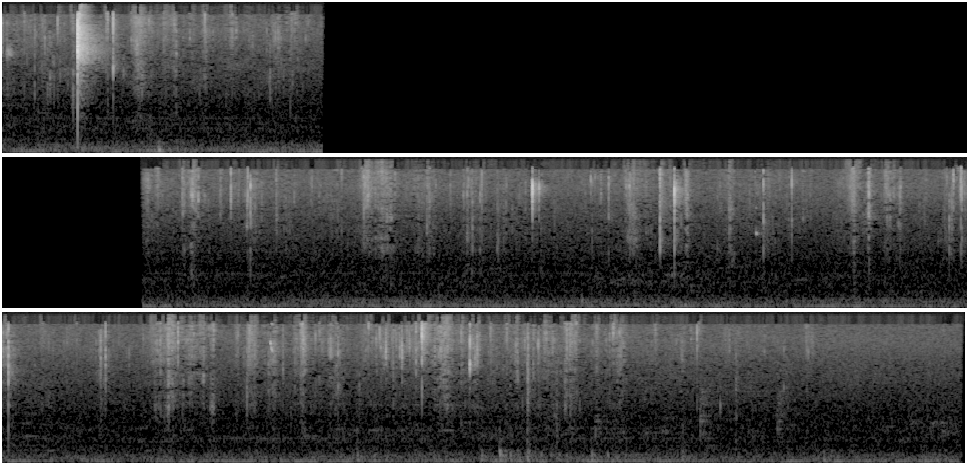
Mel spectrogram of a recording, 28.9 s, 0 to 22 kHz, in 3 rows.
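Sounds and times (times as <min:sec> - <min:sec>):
slime crackling and clicking: 0:00.5 - 0:01.4, 0:14.3 - 0:19.6.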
